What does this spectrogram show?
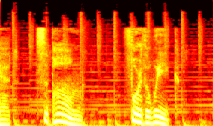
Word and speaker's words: Sepang: A guy I met on the train from the airport told me how to say it, Sepang, for the week.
